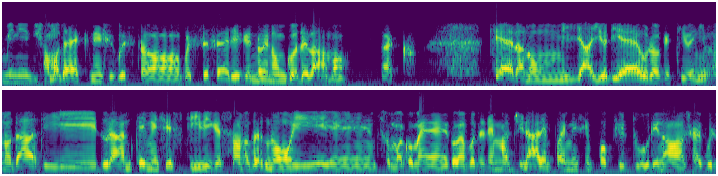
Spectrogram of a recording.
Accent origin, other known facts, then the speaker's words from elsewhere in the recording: Rome, Lazio, Italy; io sono di Roma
